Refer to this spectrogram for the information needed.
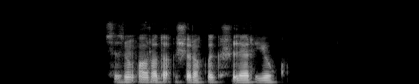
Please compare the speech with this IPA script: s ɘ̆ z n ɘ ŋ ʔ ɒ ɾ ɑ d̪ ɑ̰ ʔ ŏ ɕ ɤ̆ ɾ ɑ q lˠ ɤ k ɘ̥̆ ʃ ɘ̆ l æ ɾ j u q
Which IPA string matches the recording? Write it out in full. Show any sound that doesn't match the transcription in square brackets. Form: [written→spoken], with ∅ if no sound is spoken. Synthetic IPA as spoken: s ɘ̆ z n ɘ ŋ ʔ ɒ ɾ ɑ d̪ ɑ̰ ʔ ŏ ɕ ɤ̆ ɾ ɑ q lˠ ɤ k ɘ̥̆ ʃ ɘ̆ l æ ɾ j u q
